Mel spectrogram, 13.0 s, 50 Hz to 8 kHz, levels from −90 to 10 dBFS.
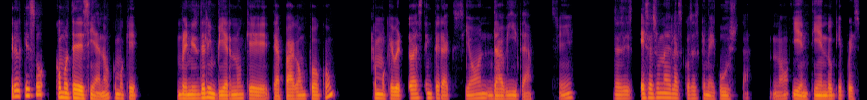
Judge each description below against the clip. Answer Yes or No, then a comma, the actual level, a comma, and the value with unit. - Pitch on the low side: Yes, low, 110 Hz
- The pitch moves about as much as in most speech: Yes, average, 3.0 semitones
